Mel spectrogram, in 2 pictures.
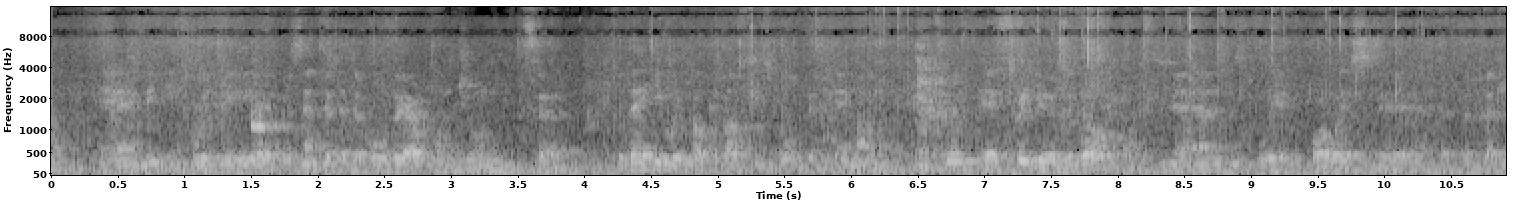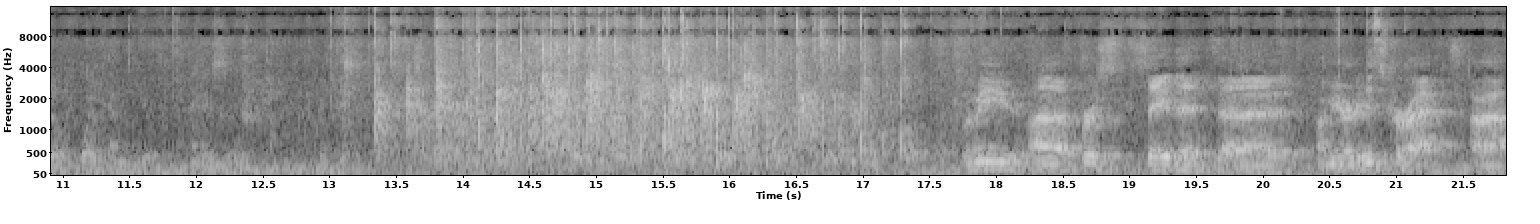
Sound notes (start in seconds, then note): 13.0 applause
